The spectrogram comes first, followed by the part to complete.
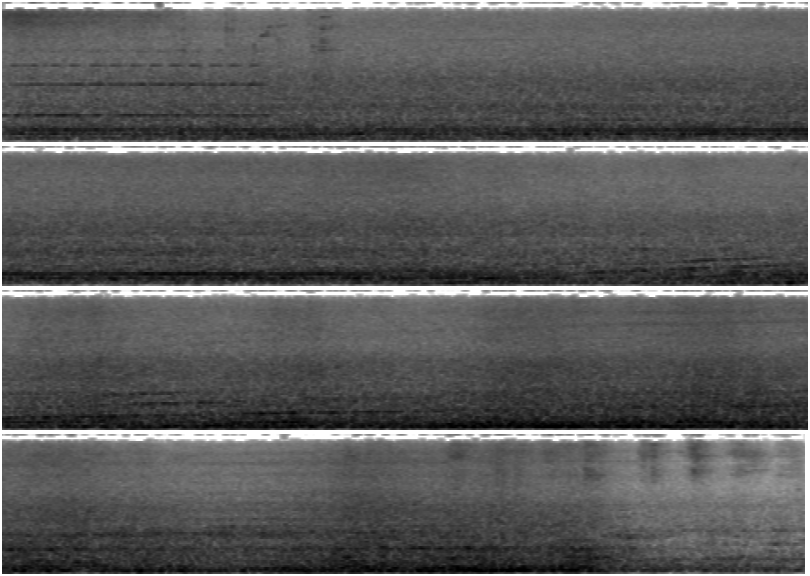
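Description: MTR M-train electric multiple unit pulling away from a platform: a steady hum at first, then rising whines from the traction motors as it picks up speed about halfway through, followed by heavy rumbling of wheels on rails that grows louder near the end.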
